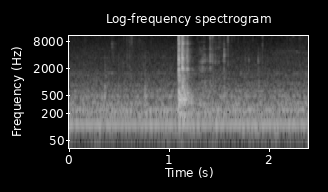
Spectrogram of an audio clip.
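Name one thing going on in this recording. A plastic pen is set down on a table with a click.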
